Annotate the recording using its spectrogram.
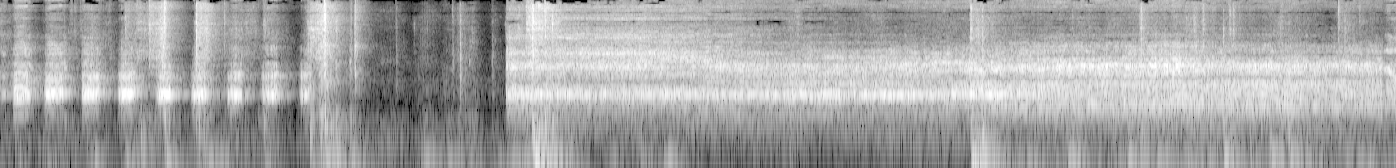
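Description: Electronic sound effects from an interactive Buzz Lightyear figure's built-in speaker. First comes a run of rapid beeps, about four a second, for some two and a half seconds. After a short pause, a steady rushing rocket-blast sound starts about four seconds in and keeps going.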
